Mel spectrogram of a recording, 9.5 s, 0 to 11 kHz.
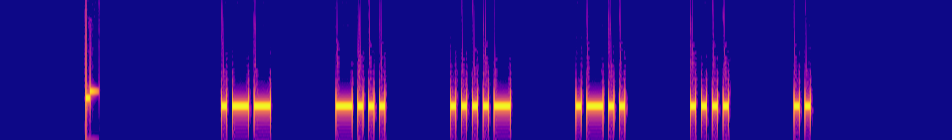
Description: Morse code, heard as a keyed tone, about 22 wpm, spaced as for 10 wpm, 700 Hz. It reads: WB4LHI
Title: USA Call Signs - 6 Characters - 4x Character Spacing - 22wpm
